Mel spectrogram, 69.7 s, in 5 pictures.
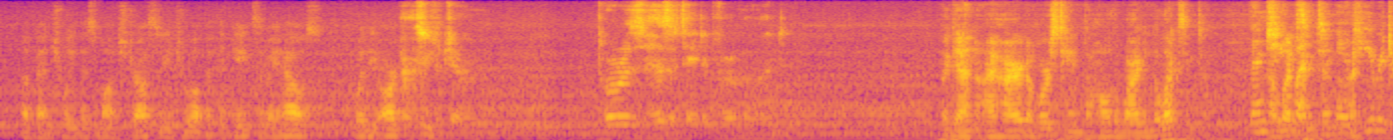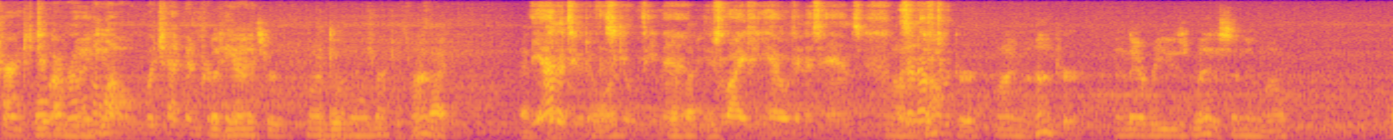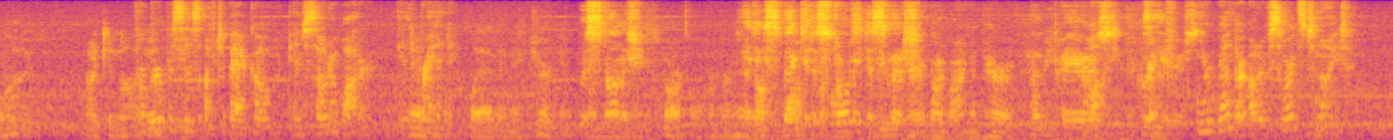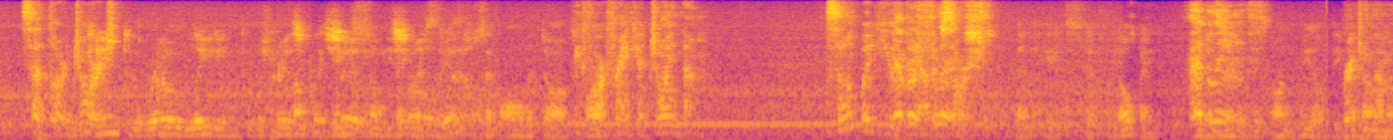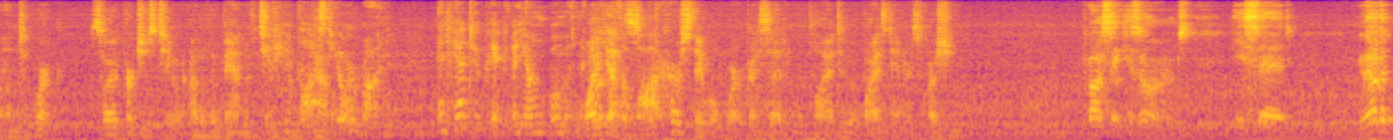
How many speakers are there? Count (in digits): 5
